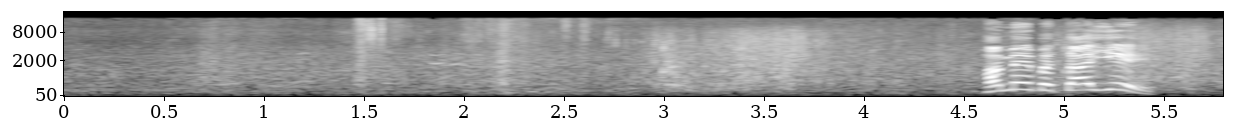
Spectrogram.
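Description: Water laps gently nearby.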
